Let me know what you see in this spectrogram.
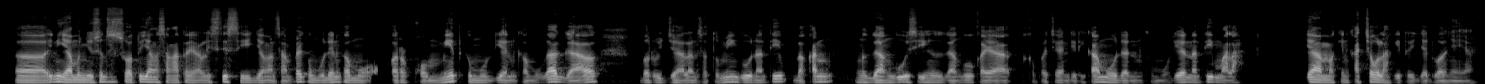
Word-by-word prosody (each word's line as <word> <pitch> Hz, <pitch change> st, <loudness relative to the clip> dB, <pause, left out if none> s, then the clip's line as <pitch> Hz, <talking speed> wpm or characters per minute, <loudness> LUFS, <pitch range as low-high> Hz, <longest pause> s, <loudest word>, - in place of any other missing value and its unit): eee, 95 Hz, -2 st, +4 dB
ini 130 Hz, -, +6 dB
ya 110 Hz, -, +7 dB
menyusun 105 Hz, +3 st, +2 dB
sesuatu 115 Hz, 0 st, +2 dB
yang 115 Hz, -2 st, +4 dB
sangat 100 Hz, -2 st, -1 dB
realistis 95 Hz, +7 st, 0 dB
sih 95 Hz, 0 st, -2 dB
jangan 95 Hz, -2 st, -2 dB
sampai 90 Hz, +8 st, 0 dB
kemudian 105 Hz, 0 st, -2 dB
kamu 95 Hz, -1 st, -1 dB, 0.2 s
overcommit 95 Hz, +10 st, 0 dB
kemudian 95 Hz, -1 st, -3 dB
kamu 90 Hz, +1 st, -9 dB
gagal, 125 Hz, +1 st, +5 dB, 0.4 s
baru 95 Hz, 0 st, -5 dB
jalan 90 Hz, -1 st, -2 dB
1 90 Hz, +1 st, -11 dB
minggu 110 Hz, -1 st, +1 dB
nanti 95 Hz, +8 st, 0 dB
bahkan, 120 Hz, +7 st, 0 dB, 0.2 s
ngeganggu 100 Hz, +1 st, +2 dB
sih -, -, -2 dB
ngeganggu 95 Hz, -1 st, -4 dB
kayak 90 Hz, 0 st, 0 dB
kepercayaan 90 Hz, -1 st, -9 dB
diri 90 Hz, -, -11 dB
kamu 110 Hz, -2 st, +2 dB
dan 90 Hz, -1 st, -2 dB
kemudian 90 Hz, +5 st, -2 dB
nanti 100 Hz, +4 st, 0 dB
malah 90 Hz, -4 st, -1 dB, 0.7 s
ya 110 Hz, -3 st, +8 dB
makin 95 Hz, 0 st, -3 dB
kacau 110 Hz, +3 st, +2 dB
lah 95 Hz, -, +2 dB
gitu -, -, -7 dB
jadwalnya 85 Hz, -1 st, -6 dB
ya. 80 Hz, +1 st, -11 dB
95 Hz, 165 wpm, -29 LUFS, 90-105 Hz, 0.7 s, ya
